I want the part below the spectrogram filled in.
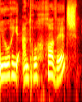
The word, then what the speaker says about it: Juri Andruchowitsch: von Juri Andruchowitsch, habe ich es jetzt richtig ausgesprochen? – Ja.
